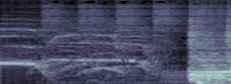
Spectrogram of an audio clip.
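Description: An audience member whoops, a rising-then-held 'woo' that falls away, followed by a fainter second whoop. An electric guitar then comes in loudly, strumming, near the end.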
